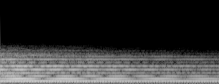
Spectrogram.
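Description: A deep, sustained bell-like tone ringing on and slowly fading, with a slight wavering in it: a sound-effect sting in a horror audio story.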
